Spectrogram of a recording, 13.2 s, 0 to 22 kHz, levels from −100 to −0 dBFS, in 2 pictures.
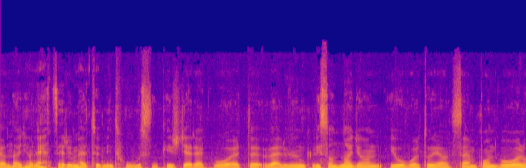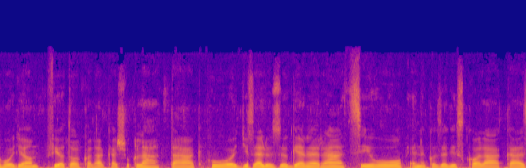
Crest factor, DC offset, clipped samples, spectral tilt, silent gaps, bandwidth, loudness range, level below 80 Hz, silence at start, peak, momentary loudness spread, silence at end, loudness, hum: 14 dB; under 0.1%; under 0.1%; -7 dB/octave; none; 14.5 kHz; 3 LU; -42 dBFS; 0 s; -6 dBFS; 7 LU; 0 s; -21 LUFS; none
